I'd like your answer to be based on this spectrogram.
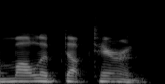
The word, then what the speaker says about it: molybdopterin: it forms a thing called molybdopterin. Molybdopterin. I can say that really well, but that's how you say it.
